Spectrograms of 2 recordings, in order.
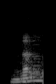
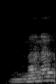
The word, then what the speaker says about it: ननद: ननद, हाँ, हमारे यहाँ बुंदेली में नंद बोलते हैं। क्या बोलते हैं? नंद। जी उनकी नंद आए, है ना। तो नदद हो, सॉरी, ननद होता है।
